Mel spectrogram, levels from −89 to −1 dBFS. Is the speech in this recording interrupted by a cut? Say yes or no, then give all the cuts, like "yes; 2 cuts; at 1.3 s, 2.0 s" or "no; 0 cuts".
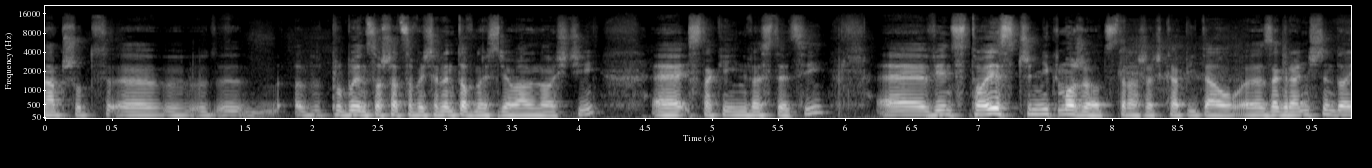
yes; 4 cuts; at 3.4 s, 4.8 s, 6.9 s, 7.6 s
